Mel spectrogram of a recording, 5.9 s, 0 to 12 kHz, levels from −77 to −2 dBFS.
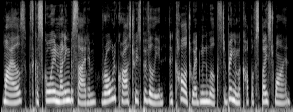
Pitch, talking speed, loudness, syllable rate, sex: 220 Hz, 245 wpm, -16 LUFS, 6.7 syllables/s, female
